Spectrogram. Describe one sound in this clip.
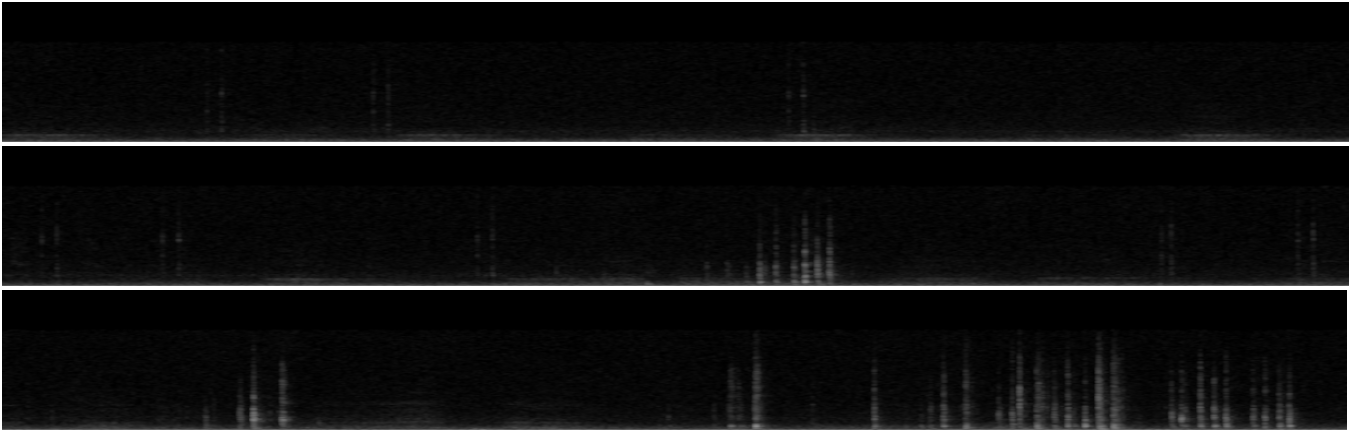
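A man speaks quietly into a headset microphone, close by.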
